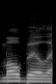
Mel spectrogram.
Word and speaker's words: Mobile: The only one that has a crazy mispronunciation that has convinced the country is Mobile. That's not how you say that. That word is mobile. – I was mobile. – Yeah, no, it's Mobile, Alabama, because they have like French roots.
